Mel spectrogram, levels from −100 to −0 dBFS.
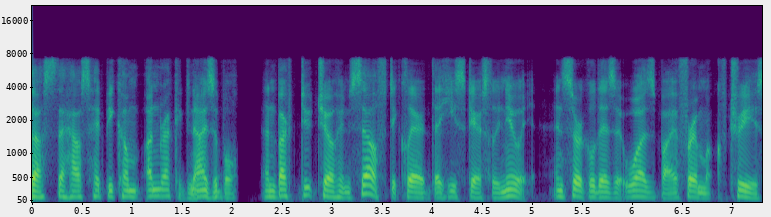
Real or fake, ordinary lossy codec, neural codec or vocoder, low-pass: fake; Opus, 64 kbps; codec, 16 kHz in and 24 kHz out, 0.9 kbps, LongCat-Audio-Codec, four codebook decoder; 7.2 kHz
